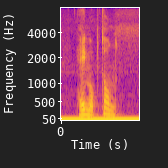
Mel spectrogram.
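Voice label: "hemopton", Dutch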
